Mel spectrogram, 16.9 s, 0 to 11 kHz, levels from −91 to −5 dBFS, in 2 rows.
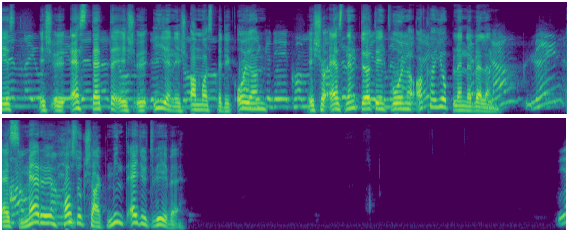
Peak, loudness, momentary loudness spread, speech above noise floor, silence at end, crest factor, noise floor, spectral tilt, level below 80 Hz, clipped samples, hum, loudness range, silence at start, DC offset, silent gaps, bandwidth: -6 dBFS; -21 LUFS; 10 LU; 63 dB; 0 s; 16 dB; -83 dBFS; -4.5 dB/octave; -66 dBFS; under 0.1%; none; 6 LU; 0 s; under 0.1%; none; 10.5 kHz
